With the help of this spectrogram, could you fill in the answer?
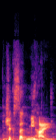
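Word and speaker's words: Csikszentmihalyi: high i think so you say his name chicks and high i wrote it here chicks chick sent me high that's the pronunciation of it uh i was trying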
